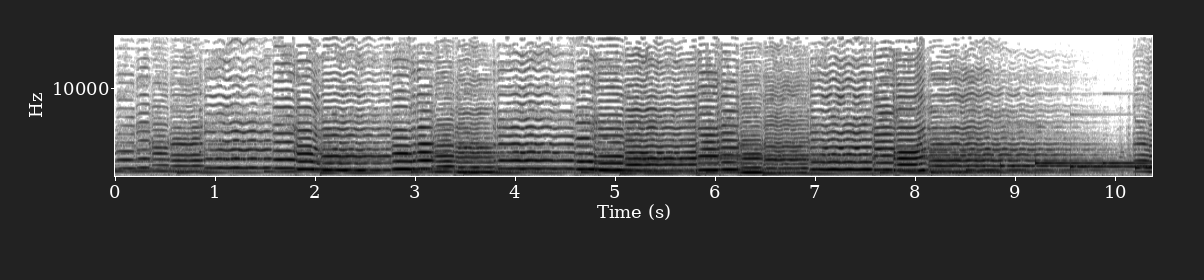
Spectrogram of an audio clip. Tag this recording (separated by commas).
fiddle, Music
